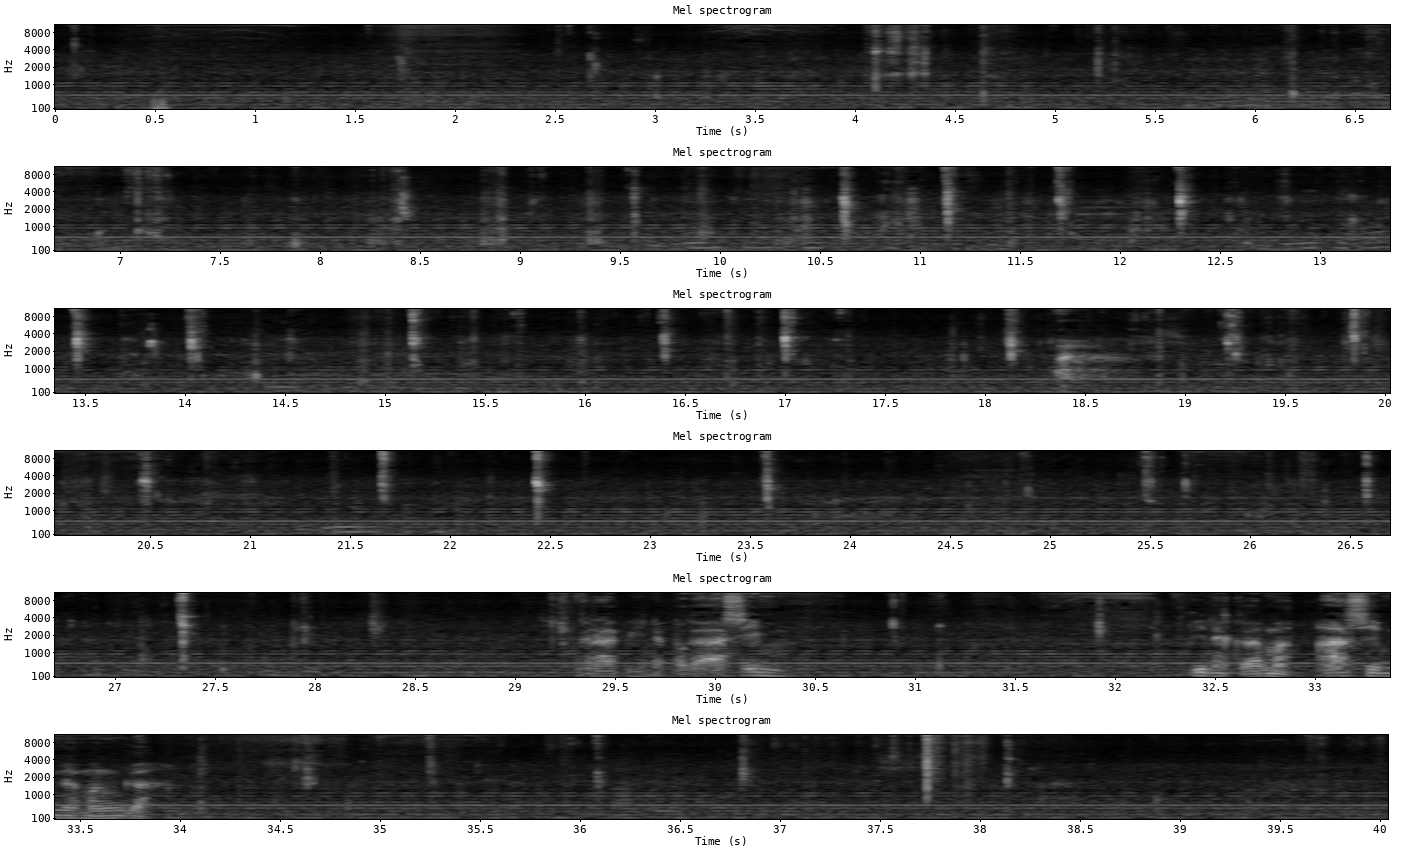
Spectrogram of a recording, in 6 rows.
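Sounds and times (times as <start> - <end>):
crisp crunches of chewing: 1.6 - 22.8, 24.6 - 28.4, 34.3 - 36.2, 36.8 - 38.6.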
